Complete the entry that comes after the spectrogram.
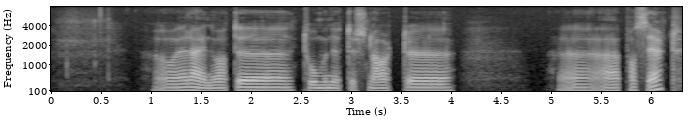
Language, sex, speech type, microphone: Norwegian, male, spontaneous, Sennheiser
